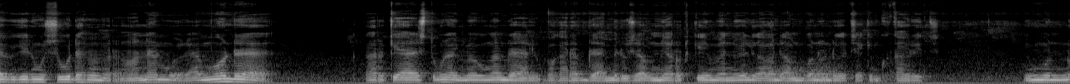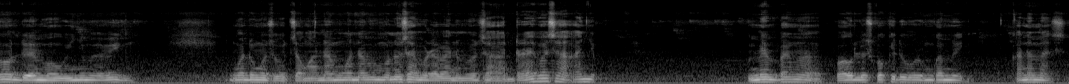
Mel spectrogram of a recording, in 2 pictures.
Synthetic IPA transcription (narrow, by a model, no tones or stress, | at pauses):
aβiɡediŋosuutdamamaɾa̰oanamoamonda | aɾkeaɾestumunamaβiŋamdalβakaɾap̚damedusɾaβuniaɾotkiimanuβeliɡaβandamnbonondiɡat͡ʃekimkḁkaβɾit͡ʃ | imonːodemoiɲimaβiŋ | ŋodaŋos̬outsaŋoanamŋonamumonos̬amodaβanamosaadɾajβasakaɲip | me̞mpamapauloskokiduβuɾumɡamiŋ | kanamas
